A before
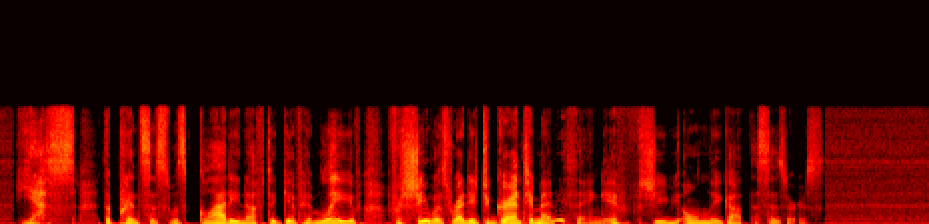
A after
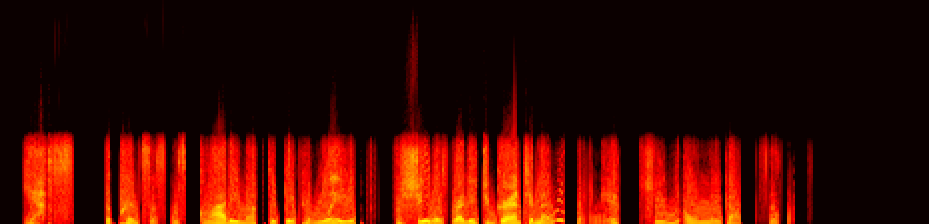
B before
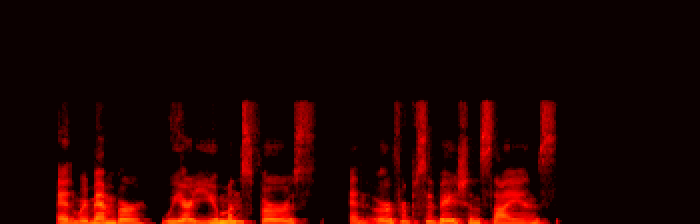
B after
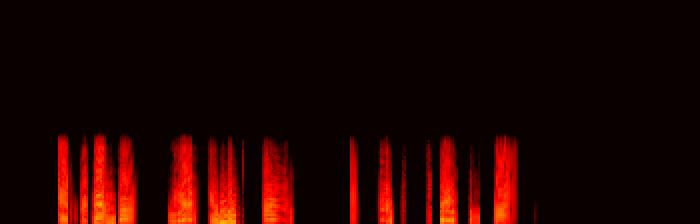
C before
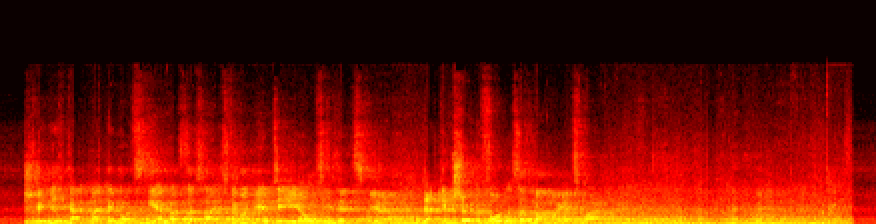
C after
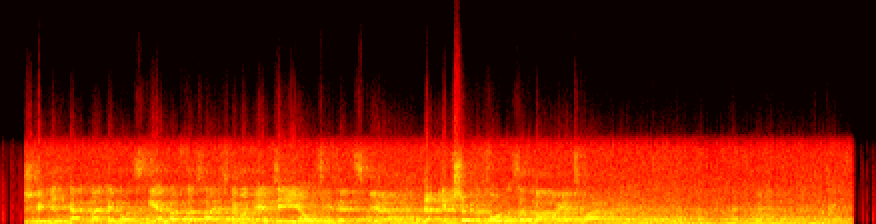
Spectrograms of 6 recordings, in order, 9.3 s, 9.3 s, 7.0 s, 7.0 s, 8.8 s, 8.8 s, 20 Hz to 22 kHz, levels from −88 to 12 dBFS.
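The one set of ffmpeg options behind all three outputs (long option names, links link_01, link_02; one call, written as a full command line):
ffmpeg -i in.wav -af "aresample=16000,acrusher=bits=4:mix=0:aa=0.5,aresample=44100,equalizer=frequency=140:width=0.4:gain=-8.5,acontrast=82,volume=-1dB" out.wav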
